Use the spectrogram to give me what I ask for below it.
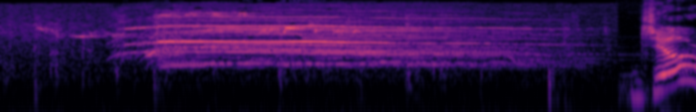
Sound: women screaming

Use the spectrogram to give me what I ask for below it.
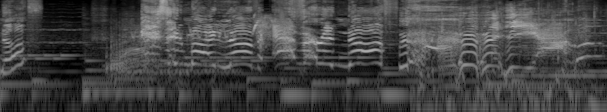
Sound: cries

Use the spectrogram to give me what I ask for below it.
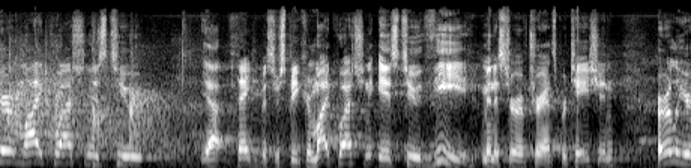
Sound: cheers; applause

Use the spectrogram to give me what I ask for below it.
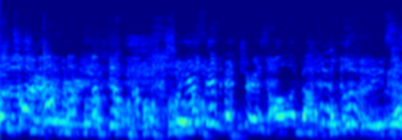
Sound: laughing

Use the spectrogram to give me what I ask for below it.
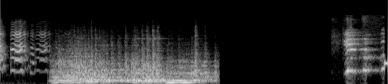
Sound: laughter; metal creaking

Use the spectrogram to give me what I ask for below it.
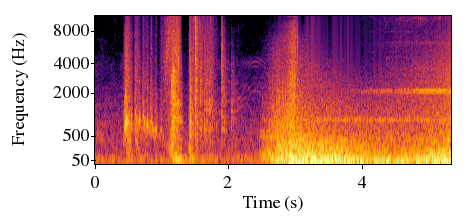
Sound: trash can clangs

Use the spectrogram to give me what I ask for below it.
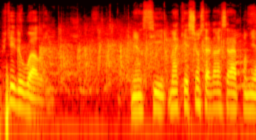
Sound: applause

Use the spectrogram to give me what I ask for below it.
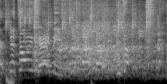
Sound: laughter

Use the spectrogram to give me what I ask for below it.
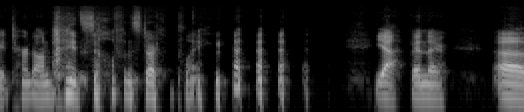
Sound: laughing

